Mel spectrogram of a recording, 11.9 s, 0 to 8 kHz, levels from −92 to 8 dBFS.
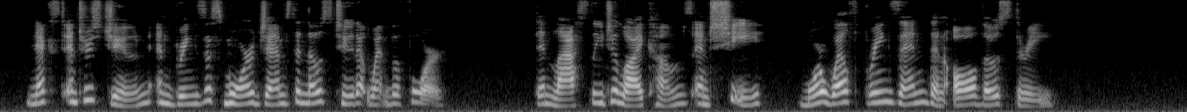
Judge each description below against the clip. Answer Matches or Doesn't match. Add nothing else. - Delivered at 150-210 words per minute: Doesn't match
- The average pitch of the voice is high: Matches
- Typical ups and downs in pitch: Matches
